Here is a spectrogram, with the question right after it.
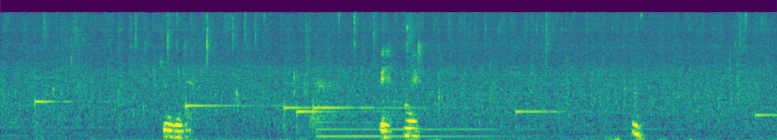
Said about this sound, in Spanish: Me quedaré dormida y despertaré. Oiré la lluvia y me volveré a dormir. Una temporada de lluvia, lluvia, lluvia.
